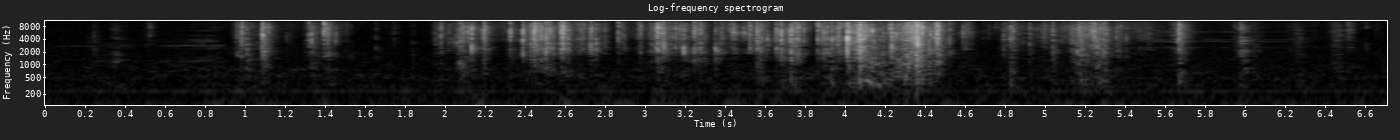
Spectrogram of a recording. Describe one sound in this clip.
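A foil wrapper crinkles loudly as a pack is torn open.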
